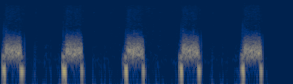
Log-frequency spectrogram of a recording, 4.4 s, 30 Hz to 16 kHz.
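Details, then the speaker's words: Mitral regurgitation holosystolic murmur of constant intensity, heard best at the cardiac apex: heart sounds at about 65 beats per minute, with a steady murmur filling systole. "in summary mitral regurgitation presents with a holosystolic murmur of constant intensity which is heard best at the cardiac apex"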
